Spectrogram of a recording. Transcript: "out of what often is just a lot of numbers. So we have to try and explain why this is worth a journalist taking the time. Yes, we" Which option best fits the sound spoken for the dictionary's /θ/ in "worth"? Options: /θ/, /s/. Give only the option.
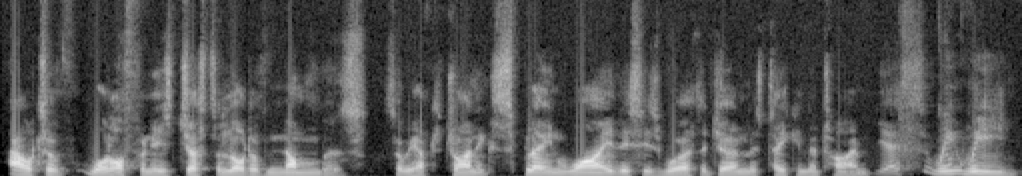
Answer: /θ/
